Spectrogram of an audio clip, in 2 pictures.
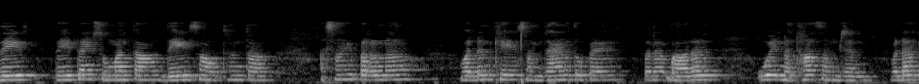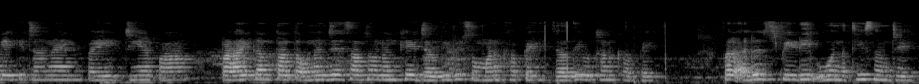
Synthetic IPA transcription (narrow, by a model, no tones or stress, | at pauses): eːd̪eːt̪aːĩsʊməñɪ̆t̪ʰad̪eːsãʊt̪ʰəɽɪ̆t̪ʰa | ɐsãepɐɾʊnə̆ | ʋɐɗənɪ̆kʰeːsɐmd͡ʑʱaːɪɽ̃t̪ʰopɐepɐɾɓaːɾə | ʊɦenɐt̪ʰasɐmd͡ʑʱənɪ̆ʋɐɗakeːkit͡ɕaːənaːɦɪnɪ̆pɐid͡ʑiːə̃pɐ̃ | pɐɽ̤aːikɐnt̪ʰat̪ɐʊn̤ənɪ̆d͡ʑeːɦɪsaːbsãʊn̤ənɪ̆kʰeːd͡ʑɐld̪ibʱisʊməɽ̃kʰɐped͡ʑɐld̪iʊt̪ʰəɽ̃kʰɐpe | pɐɾɐɗʊd͡ʑpiːɽiʊɦonɐt̪ʰisɐ̃md͡ʑʱeː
